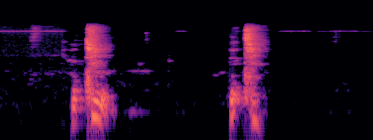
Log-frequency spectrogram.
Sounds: Sneeze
